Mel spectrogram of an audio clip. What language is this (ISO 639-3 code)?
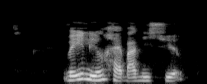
zho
